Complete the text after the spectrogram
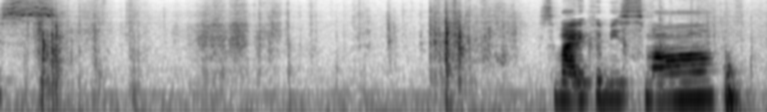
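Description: Playing cards flick and shuffle in hands.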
